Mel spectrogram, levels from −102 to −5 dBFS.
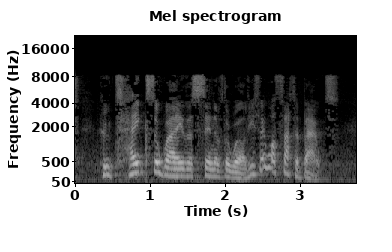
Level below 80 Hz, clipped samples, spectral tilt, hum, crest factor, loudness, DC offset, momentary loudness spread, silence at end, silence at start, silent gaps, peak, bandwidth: -76 dBFS; under 0.1%; -5 dB/octave; none; 18 dB; -43 LUFS; under 0.1%; 10 LU; 0.25 s; 0 s; none; -26 dBFS; 8.4 kHz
